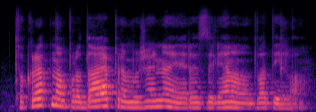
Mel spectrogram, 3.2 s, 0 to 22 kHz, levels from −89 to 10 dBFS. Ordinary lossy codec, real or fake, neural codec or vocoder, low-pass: none; fake; autoencoder, 48 kHz, 128 numbers a frame, DAC-VAE, trained on Japanese speech; 19.8 kHz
